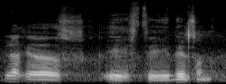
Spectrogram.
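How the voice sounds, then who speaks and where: A man moderating a conference panel, putting questions to the panelists with frequent pauses and fillers. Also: on the low side, fairly even intonation, a little mellow, a little hiss or hum. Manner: halting, many filler sounds.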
